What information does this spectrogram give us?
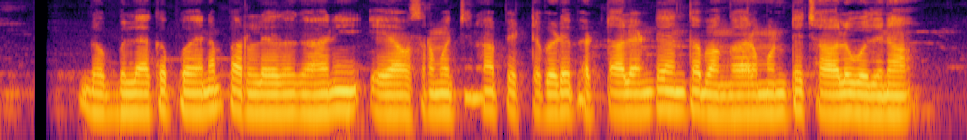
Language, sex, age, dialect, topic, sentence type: Telugu, male, 56-60, Utterandhra, banking, statement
